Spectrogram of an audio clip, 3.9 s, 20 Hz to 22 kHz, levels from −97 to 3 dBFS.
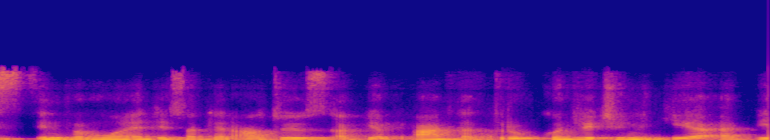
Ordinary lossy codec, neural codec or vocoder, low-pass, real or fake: Opus, 24 kbps; codec, 24 kHz, 0.9 kbps, WavTokenizer, large speech release; 10.8 kHz; fake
